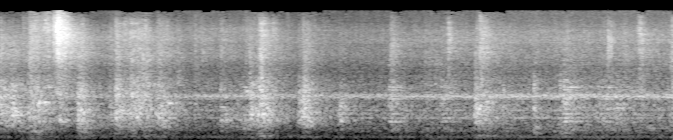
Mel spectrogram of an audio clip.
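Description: Bowling alley noise from a nine-pin hall: balls rumbling down the lanes and irregular sharp clacks of balls and pins striking, over a steady high whine.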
